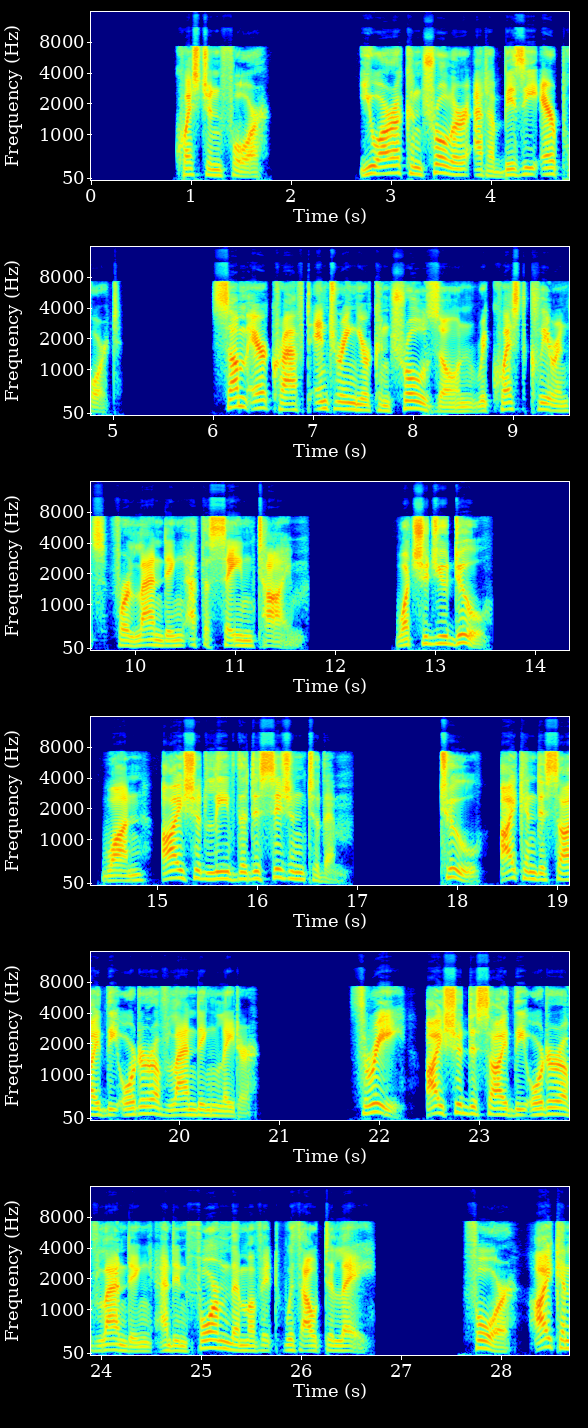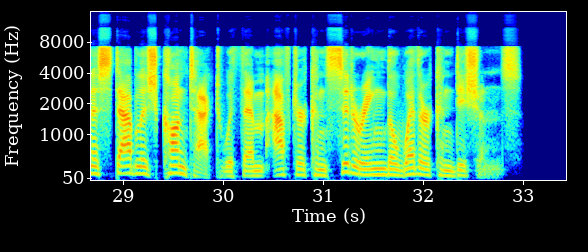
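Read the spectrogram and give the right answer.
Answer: 3: I should decide the order of landing and inform them of it without delay.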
